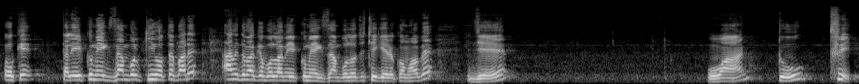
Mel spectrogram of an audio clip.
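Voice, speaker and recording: High-voiced young man teaching math. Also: normal speed, pauses often, fairly bright tone. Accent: Bangladeshi Bengali. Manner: quizzing students with rhetorical questions, mixing English words. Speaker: math tutor. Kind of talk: online class lecture.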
